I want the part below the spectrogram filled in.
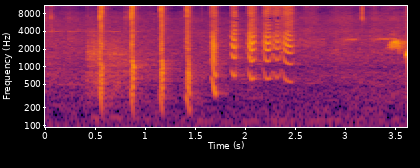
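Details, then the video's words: Kept songbird, bought 19 May 2020, fed steadily on bran and said to sing anywhere at any hour: a run of sharp descending clicks speeding up, then a quick series of bright, buzzy, curling notes. "cám ổn định hót mọi địa hình ,mọi giờ giấc"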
